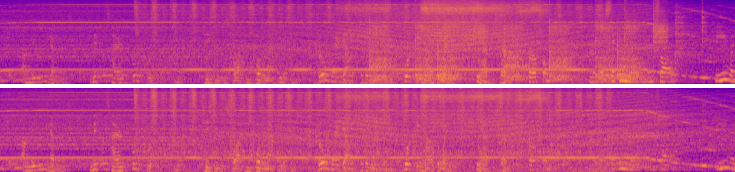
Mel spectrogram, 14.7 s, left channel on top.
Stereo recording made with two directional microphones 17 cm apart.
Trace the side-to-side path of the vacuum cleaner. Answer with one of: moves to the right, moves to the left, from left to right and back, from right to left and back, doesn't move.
from right to left and back.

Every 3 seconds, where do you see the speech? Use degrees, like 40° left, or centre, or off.
50° right, 40° right, 10° right, 20° left, 50° left.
